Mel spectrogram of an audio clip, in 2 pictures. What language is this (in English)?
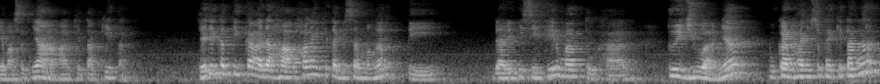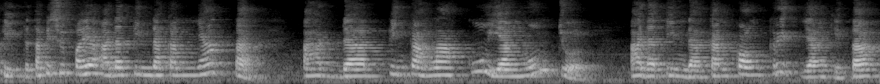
Indonesian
